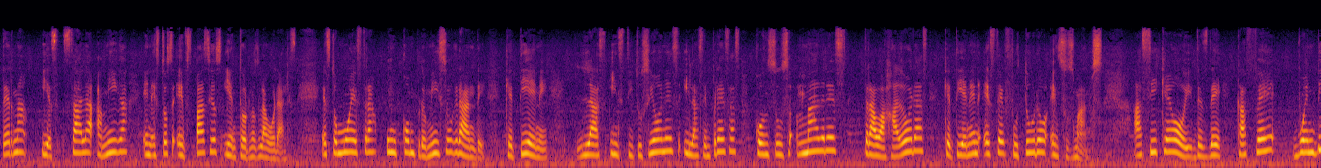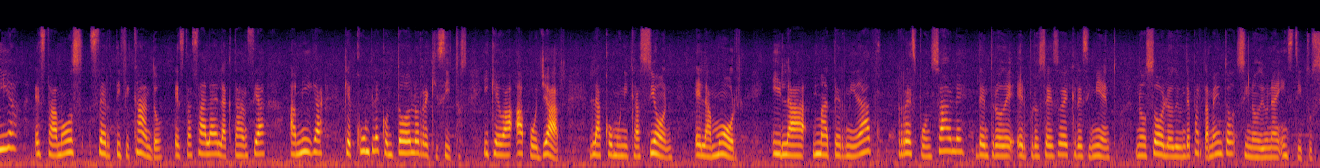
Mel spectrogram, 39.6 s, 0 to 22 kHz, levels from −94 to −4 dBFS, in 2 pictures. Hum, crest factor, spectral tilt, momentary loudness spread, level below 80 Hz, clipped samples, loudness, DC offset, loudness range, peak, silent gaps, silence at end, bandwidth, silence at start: none; 18 dB; -5 dB/octave; 10 LU; -48 dBFS; under 0.1%; -24 LUFS; under 0.1%; 3 LU; -6 dBFS; none; 0 s; 12.5 kHz; 0.05 s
